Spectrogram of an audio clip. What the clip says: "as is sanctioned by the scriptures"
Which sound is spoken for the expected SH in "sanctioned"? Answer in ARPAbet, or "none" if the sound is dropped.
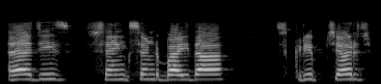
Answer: S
